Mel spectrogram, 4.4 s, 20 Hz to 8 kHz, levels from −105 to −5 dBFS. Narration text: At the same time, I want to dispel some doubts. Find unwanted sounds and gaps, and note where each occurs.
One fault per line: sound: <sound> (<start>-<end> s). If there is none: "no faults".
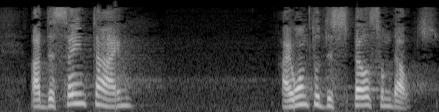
no faults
